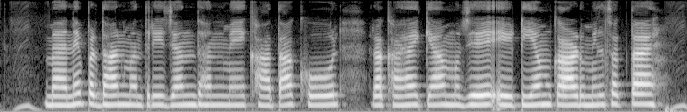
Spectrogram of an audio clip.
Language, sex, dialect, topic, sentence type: Hindi, female, Garhwali, banking, question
